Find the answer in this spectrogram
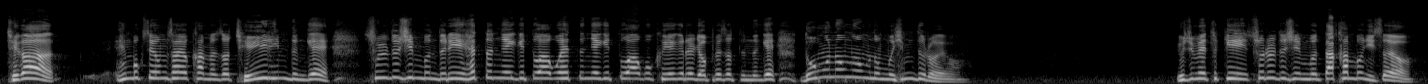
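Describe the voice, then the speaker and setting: A man's voice: extremely high pitch, lively intonation, normal speed, a bit bright. A male pastor preaching a sermon to his congregation, acting out quoted voices and chuckling often. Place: church.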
